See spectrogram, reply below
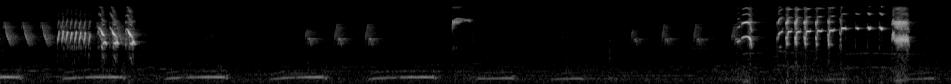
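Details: Orange-headed thrush song used as a lure to prompt a reluctant bird to sing freely: dense bursts of rapid, varied high chirps and trills at the start and end, with soft low cooing repeated steadily throughout.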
